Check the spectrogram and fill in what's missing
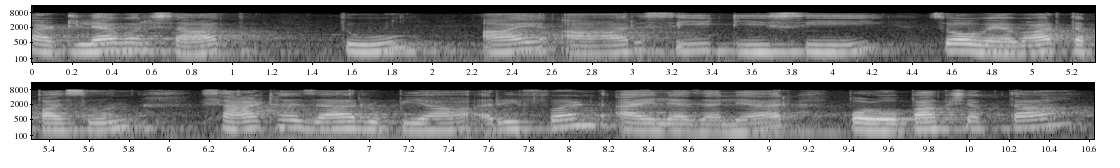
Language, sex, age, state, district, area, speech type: Goan Konkani, female, 45-60, Goa, Bardez, rural, read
